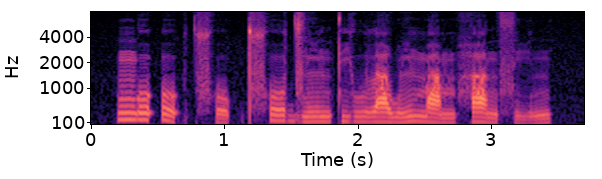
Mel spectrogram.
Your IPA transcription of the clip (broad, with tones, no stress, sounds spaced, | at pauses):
ŋ o˦ ʔ o˨ ʔ t͡sʰ o˨ p̚ t͡sʰ o˦ d͡z ĩ˧ n t̪ j u˧ l a˧ w ĩ˥˧ m a˧ m h a˥˧ n s i˨˦ n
